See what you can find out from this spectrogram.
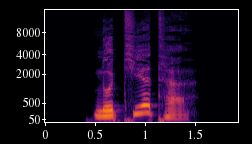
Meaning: inflection of notiert: 1. strong/mixed nominative masculine singular 2. strong genitive/dative feminine singular 3. strong genitive plural
- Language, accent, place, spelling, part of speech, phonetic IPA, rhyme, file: German, Germany, Berlin, notierter, adjective, [noˈtiːɐ̯tɐ], -iːɐ̯tɐ, De-notierter.ogg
